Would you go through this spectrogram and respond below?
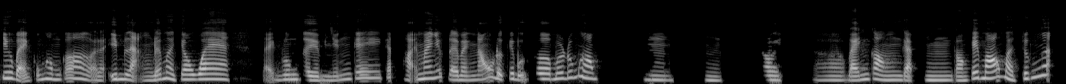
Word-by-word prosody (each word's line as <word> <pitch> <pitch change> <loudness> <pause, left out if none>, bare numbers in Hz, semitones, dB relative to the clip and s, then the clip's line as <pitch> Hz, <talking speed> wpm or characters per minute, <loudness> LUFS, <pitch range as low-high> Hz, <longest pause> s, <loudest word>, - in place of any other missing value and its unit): chứ 285 -2 +3
bạn 165 - +3
cũng 225 +4 -5
hông 245 -3 0
có, 265 -1 +1
gọi - - -3
là, 185 - -3
im 240 +2 +1
lặng 190 -4 0
để 215 +4 0
mà 265 -2 +2
cho 230 +1 +1
qua. 245 0 +5 0.3
Bạn 200 - -7
luôn 225 +1 +1
tìm 190 -1 +2
những 195 +6 -4
cái 300 +2 -2
cách - - -6
thoải - - -3
mái 270 +3 +3
nhất 325 - -3
để 205 -2 +2
bạn 205 0 -1
nấu 270 - +1
được 250 - +2
cái 255 - 0
bữa 210 - -1
cơm 255 -1 +3
đó, 270 - +2
đúng 305 +4 -3
hông? 280 -5 +3 0.5
Ừm, 205 -2 -5 0.3
ừm. 190 -2 -4 0.4
Rồi, 205 -1 0 0.3
ờ, 195 0 -5
bạn 200 +6 +2
còn 205 -5 +2
gặp - - 0 0.4
còn 185 0 +1
cái 285 - +2
món 290 +4 +6
mà 265 - +3
trứng 270 - -2
á, - - -3
230 Hz, 255 wpm, -23 LUFS, 200-265 Hz, 0.5 s, món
